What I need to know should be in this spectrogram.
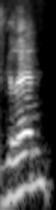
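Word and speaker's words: Guillen: is spelled g-u-i-l-l-e-n okay and that's Glenn is how you pronounce it because it's okay okay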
